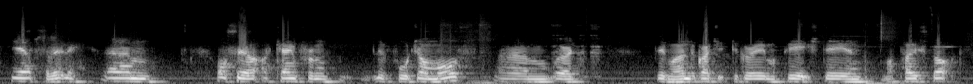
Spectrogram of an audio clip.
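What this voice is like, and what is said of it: Local British accent. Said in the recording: “is actually a bit more local, which you'll guess from his accent”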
